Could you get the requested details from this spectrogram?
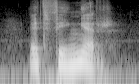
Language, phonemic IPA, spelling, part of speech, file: Swedish, /ˈfɪŋːɛr/, finger, noun, Sv-finger.ogg
- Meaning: finger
